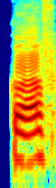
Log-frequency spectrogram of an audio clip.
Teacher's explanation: কফ হচ্ছে একটু পিছনের দিক থেকে জিহ্বা একটু পিছন থেকে উপরের তালুর সঙ্গে লাগবে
